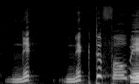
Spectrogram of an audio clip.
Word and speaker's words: nyctophobia: It's NYCTO. Nyctophobia. That's how you pronounce it.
